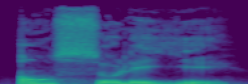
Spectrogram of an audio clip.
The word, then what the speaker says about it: ensoleillé: Ensoleillé, remember double L after E, ensoleillé.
